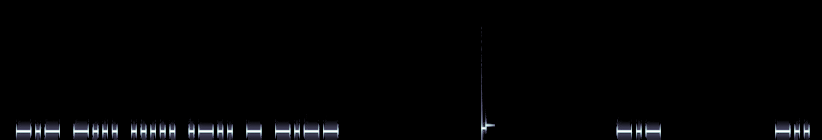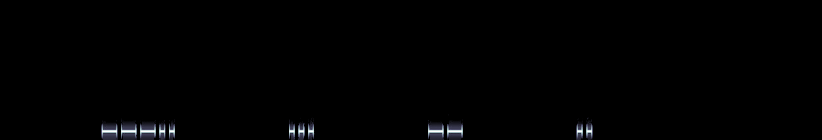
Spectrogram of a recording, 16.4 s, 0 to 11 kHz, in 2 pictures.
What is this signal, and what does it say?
Morse code, heard as a keyed tone, about 25 wpm, spaced as for 11 wpm, 700 Hz. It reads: KB5LTY KD8SMI
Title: USA Call Signs - 6 Characters - 8x Character Spacing - 25wpm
